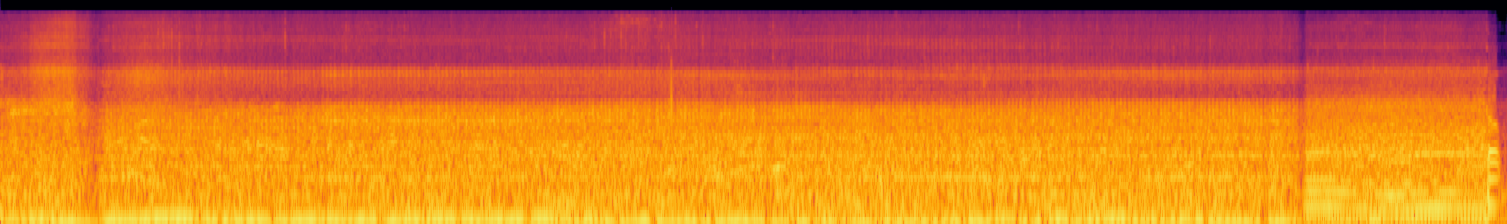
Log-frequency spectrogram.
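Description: A five-horsepower outboard boat engine idles loud and close, a steady low drone with a brief break near the start and a shift in tone near the end.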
